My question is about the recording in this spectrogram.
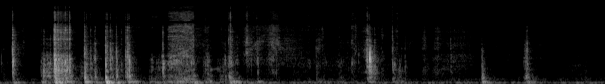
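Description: Card stock being handled on a Fiskars paper trimmer: paper sliding and rubbing against the trimmer and cutting mat, with a sharp click about three and a half seconds in and a few light knocks after it.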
